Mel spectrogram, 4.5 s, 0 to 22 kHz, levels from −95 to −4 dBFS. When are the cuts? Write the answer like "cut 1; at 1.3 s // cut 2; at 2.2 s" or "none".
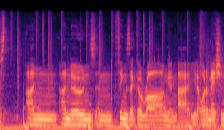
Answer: cut 1; at 3.5 s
